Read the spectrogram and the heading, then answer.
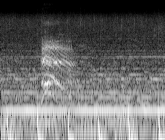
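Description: Rain falls steadily, a continuous even hiss that lasts the whole clip over a low rumble, with a brief brighter sound breaking through near the start.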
